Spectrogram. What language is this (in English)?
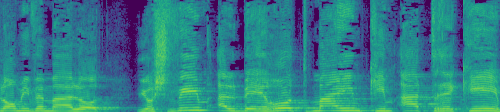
Hebrew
